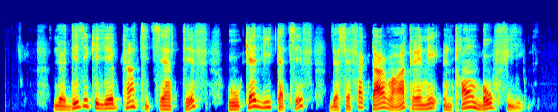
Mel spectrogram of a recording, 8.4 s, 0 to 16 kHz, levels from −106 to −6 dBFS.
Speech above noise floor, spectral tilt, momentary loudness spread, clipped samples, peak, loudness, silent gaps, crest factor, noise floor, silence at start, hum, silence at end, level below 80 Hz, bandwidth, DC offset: 33 dB; -6.5 dB/octave; 12 LU; under 0.1%; 0 dBFS; -21 LUFS; none; 20 dB; -53 dBFS; 0.8 s; none; 0.55 s; -52 dBFS; 7.4 kHz; under 0.1%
